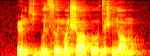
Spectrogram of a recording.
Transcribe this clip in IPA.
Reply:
ɭ e m ç e ɡ͡b o lʲ s o e̯ m ɒ e̯ ʃ ɒː p oː d æ ʃ ɲ ɒ m

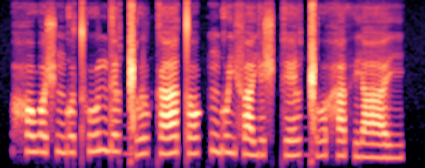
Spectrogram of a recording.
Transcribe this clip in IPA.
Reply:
h ɔ w ɔ ʃ ŋ ɡ o tʰ u n d ɪ l ɡ͡ǁ ʊ l k a t ɔ k ŋ ɡ u j f a j ɪ ʃ k e l ɡ͡ǁ o h a θ j a j

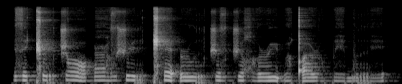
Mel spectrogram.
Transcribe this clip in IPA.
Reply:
z e ǁ u r t͡ʃ ɔ | ʕ ɔ̤ z ʃ y r ǁʰ ɛ ʔ ɹ u r t͡ʃ ɵ z t͡ʃ y χ o̤ ɹ y ʔ ṳ qʼ u ɹ ɔ̤ p e̤ b u r e̤

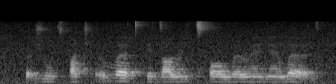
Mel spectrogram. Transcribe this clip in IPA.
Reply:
ə̰ ʒ ũ t͡sʼ ɑ t͡ʃʼ ə̰ v ɜ tʰ ɪ d ɑ ɹ i t͡sʼ ɔ w ə ɹ ɛ̃ j ɛ̃ w ɜ d

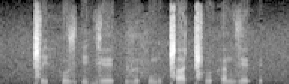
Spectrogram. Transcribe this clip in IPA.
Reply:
ǁ i h u z ʔ i ɡ ɪ | v ɪ f u m ǁ a ǁʰ u h ɐ n z ɪ ʔ

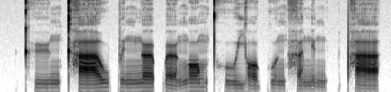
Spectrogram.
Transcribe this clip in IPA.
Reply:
kʰ yː˨ ŋ kʰ aː˨˥ w p ɪ˨˧ ŋ n̪ œː˧ p̚ œː˨˩ ŋ ɔː˥ m t̪ʰ uː˨˧ j ɔː˨˩ kʷ ɐ˧ ŋ h ɐ˨˧ n ɪ˨˩ ŋ | pʰ aː˨˩

